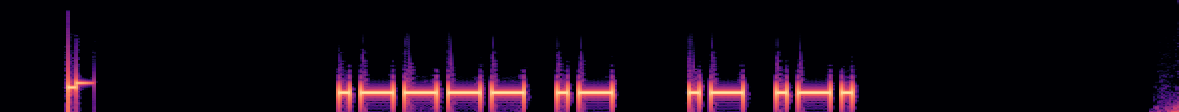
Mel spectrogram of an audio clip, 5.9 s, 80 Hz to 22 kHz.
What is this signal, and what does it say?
Morse code, heard as a keyed tone, about 21 wpm, 700 Hz. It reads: 1A AR
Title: Field Day Exchanges Encore - 22wpm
